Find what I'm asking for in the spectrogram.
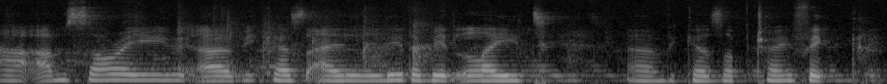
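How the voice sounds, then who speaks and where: A woman with a Vietnamese accent speaks at a fairly high pitch and a moderate pace, with monotone, flat intonation. Music plays in the background. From southern Vietnam, Binh Thuan. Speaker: Agent Orange survivor and advocate. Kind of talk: personal testimony. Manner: halting.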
